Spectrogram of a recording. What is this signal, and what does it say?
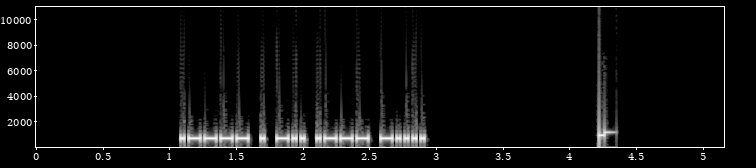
Morse code, heard as a keyed tone, about 40 wpm, 700 Hz. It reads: 1EDJ6
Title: Five Challenging Letter-Number Combinations 40wpm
